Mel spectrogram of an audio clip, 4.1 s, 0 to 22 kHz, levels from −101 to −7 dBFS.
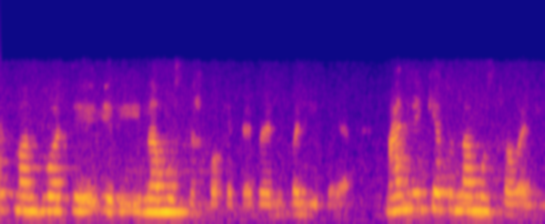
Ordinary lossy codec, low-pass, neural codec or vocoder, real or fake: Opus, 32 kbps; 7.2 kHz; none; real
